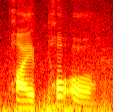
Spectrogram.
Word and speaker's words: pae poʻo: originated here in waikiki and it was actually pronounced originally paipo it was spelled p-a-e-p-o-o pai means to catch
